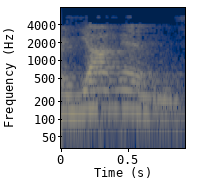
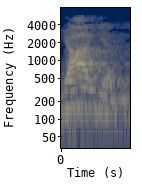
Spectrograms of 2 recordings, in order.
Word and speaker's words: yayin: The word used here is the word yayin, or yanin, sometimes they'll call it. But yayin is probably the correct pronunciation.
